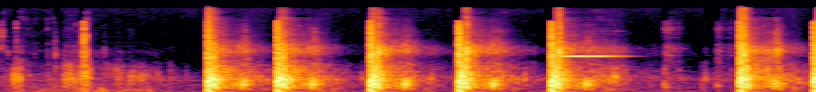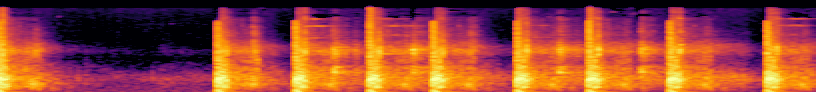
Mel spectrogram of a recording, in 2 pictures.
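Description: Semi-automatic pistol shots, about fifteen in ten seconds, mostly in quick pairs about half a second apart, with a pause of about a second and a half past the middle. About three and a half seconds in, a shot is followed by a short ring of a struck steel target.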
